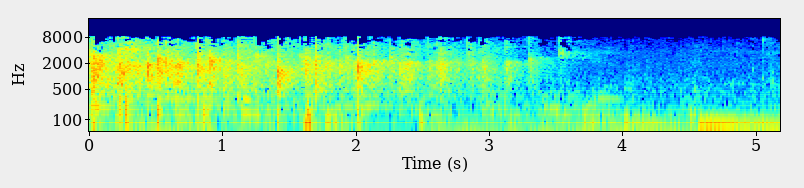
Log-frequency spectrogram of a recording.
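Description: Audience applause, a dense burst of many hands clapping that starts loud and gradually thins and fades over about four seconds, leaving a low rumble at the end.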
